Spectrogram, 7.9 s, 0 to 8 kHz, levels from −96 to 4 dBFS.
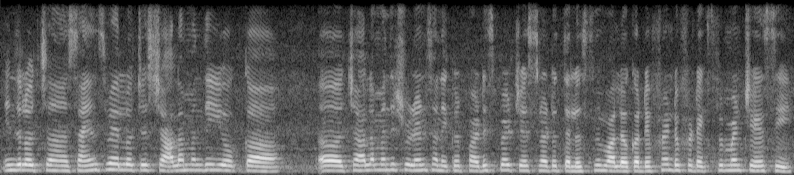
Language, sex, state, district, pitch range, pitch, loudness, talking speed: Telugu, female, Andhra Pradesh, Annamaya, 215-240 Hz, 230 Hz, -15 LUFS, 180 wpm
